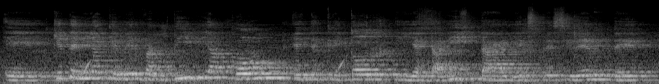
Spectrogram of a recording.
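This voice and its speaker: A woman presenting a book at a book fair, talking in a halting way with many fillers and rhetorical asides. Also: a little high. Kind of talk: public talk at a book fair. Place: large hall at a book fair. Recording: echoey hall from far off, background noise.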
